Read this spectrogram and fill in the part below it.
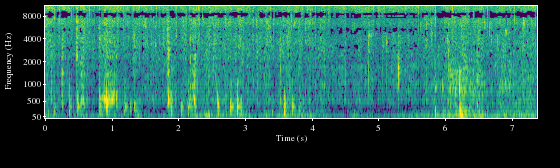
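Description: Kangkong (water spinach) sautéing in a pan with oyster sauce and dried fish, a steady close sizzle with scraping stirs and light clatter throughout.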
